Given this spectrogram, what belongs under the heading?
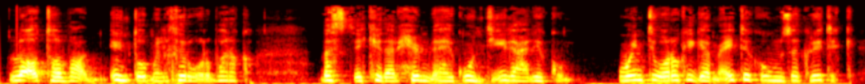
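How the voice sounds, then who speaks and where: A woman voicing a gentle, modest young man with an Egyptian accent, speaking softly, in a cartoon story. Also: mid-range voice, steady tone, racing, breathy edge, pitched below the performer's own voice. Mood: subdued.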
